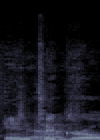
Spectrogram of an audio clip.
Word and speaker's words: integral: why i think it's integral that i stay here as long as i can because once i leave i want you to know that it's integral not integral that's not how you say it yeah don't say it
